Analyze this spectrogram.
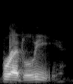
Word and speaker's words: Bredli: right as long as you don't call them bread I pythons which is something I've heard a lot of people call them and I've actually been told by Scott eiper that it should be pronounced bread Lee just based on how the nomenclature and taxonomy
